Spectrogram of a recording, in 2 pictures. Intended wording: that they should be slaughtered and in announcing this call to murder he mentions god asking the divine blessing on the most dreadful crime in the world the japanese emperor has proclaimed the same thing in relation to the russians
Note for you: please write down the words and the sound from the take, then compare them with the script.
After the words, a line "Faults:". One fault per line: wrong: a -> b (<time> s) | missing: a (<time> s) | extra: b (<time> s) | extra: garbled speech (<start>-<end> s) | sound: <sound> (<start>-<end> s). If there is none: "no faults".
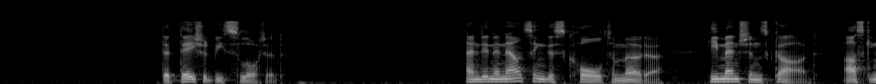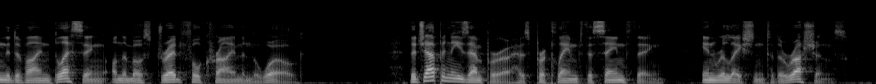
that they should be slaughtered and in announcing this call to murder he mentions god asking the divine blessing on the most dreadful crime in the world the japanese emperor has proclaimed the same thing in relation to the russians
Faults:
no faults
